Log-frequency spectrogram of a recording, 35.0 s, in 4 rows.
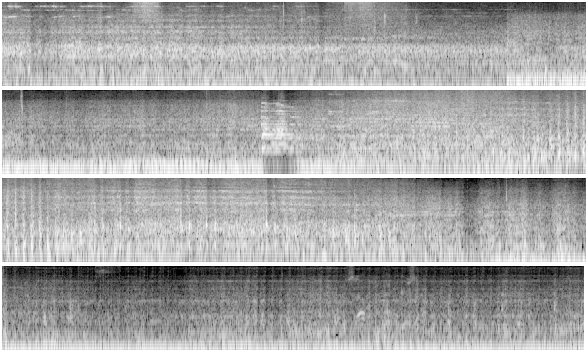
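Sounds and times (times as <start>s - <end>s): diesel locomotive drone: 0.0s - 35.0s
train cars clacking past: 0.0s - 35.0s
train horn blast: 12.6s - 13.8s.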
